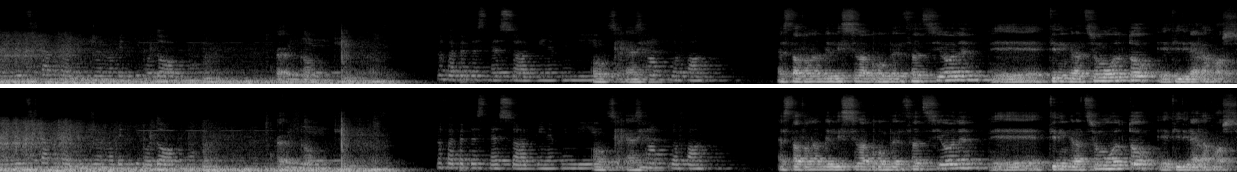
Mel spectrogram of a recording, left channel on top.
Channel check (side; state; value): both; normal; correlation 0.57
